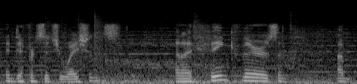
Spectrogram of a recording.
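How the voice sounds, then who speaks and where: A man's voice: medium pitch, normal speed, music in the background. A man playing in a tabletop game, hesitant and rambling with fillers. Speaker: player. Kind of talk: casual tabletop play.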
